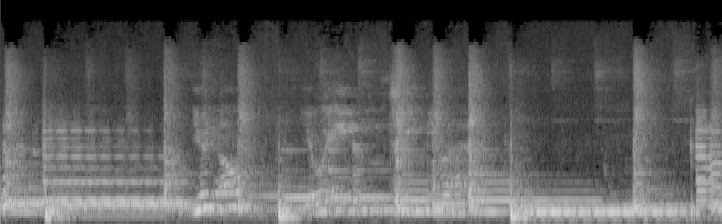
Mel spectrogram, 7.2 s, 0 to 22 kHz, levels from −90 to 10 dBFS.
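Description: At 6.72 s a single sharp tick cuts through the sound, broadband and unrelated to anything around it. This is a bit error spike: one flipped bit knocked a single sample far off its true value, to about -20 dBFS, before the next sample returned to normal.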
